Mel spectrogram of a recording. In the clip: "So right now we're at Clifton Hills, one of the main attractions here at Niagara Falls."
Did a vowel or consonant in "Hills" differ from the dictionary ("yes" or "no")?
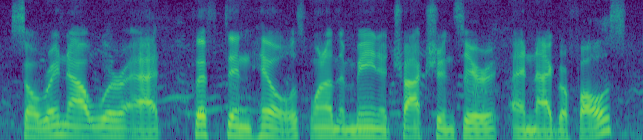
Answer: no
